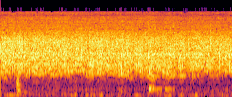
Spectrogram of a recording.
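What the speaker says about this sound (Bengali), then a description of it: "ভালো করে ভেজে নেবে।" Vegetables for a chachchari fry in a pan with an even, unbroken sizzling hiss and one or two faint knocks of stirring, close by and without talk.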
